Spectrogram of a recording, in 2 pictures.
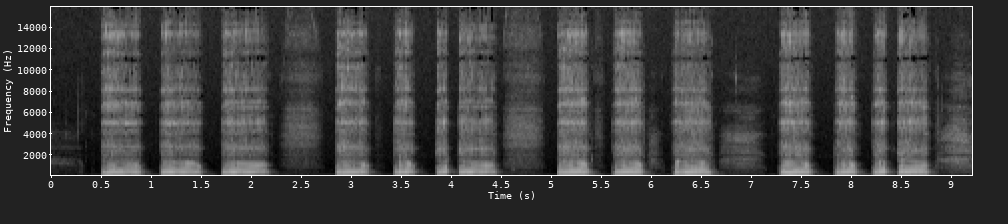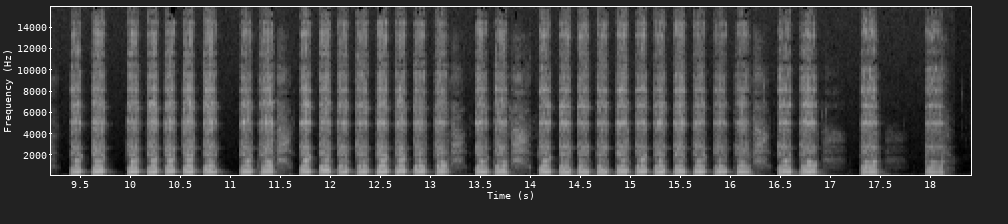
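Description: A brass mouthpiece buzzing Three Blind Mice with a forced, closed tone: many short, pitched, reedy notes in the nursery-rhyme rhythm, growing quicker and more clipped toward the end.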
